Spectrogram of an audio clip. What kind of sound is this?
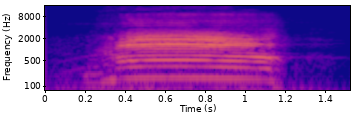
Sheep Bah
A sheep bleats in a field.
Sheep, Field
